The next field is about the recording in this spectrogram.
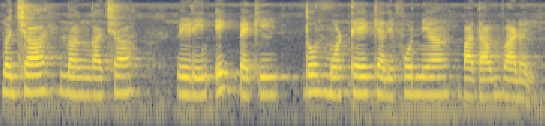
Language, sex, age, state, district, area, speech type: Goan Konkani, female, 18-30, Goa, Salcete, rural, read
